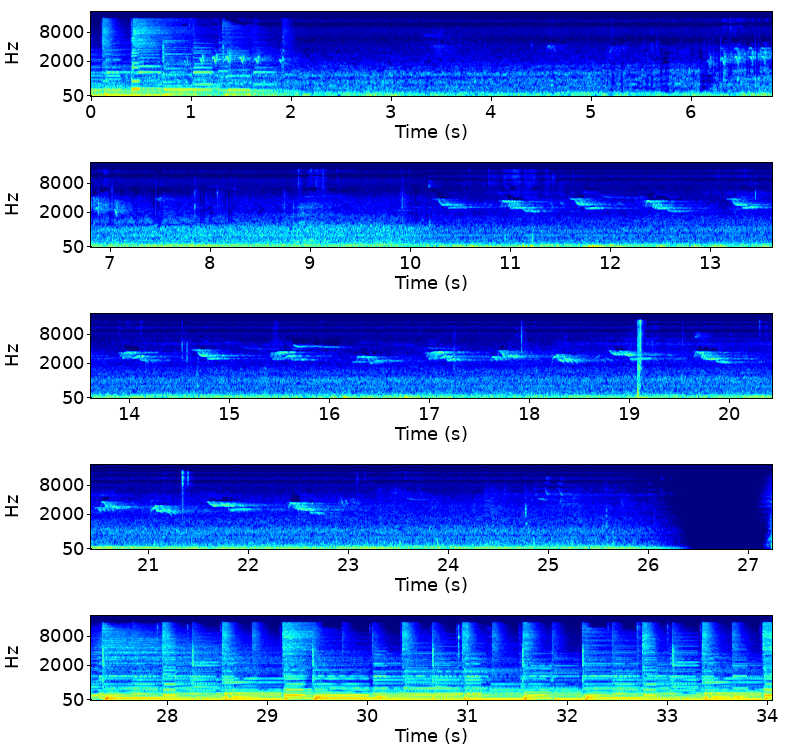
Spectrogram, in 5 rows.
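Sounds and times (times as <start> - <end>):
low outdoor rumble: 0.0 - 26.4
songbird chirping: 0.5 - 2.2, 9.9 - 26.4
sharp click: 19.0 - 19.3.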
